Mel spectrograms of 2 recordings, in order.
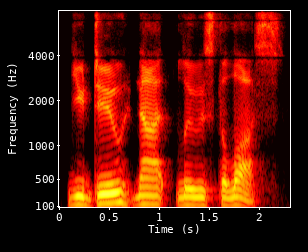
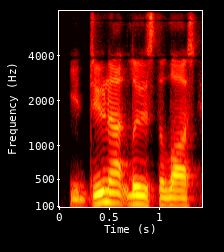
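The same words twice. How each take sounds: First: Slow, stressing "do" in "You do not lose the loss"; insistent teacher stress on "do"; slow emphatic. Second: Said in the usual way. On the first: Shown as a demonstration. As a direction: lean on "do", slowly.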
